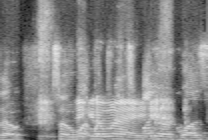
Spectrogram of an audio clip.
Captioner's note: laughs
